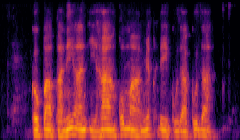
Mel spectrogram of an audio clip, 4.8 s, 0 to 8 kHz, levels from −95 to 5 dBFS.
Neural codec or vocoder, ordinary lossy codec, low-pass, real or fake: codec, 16 kHz in and 24 kHz out, 2.2 kbps, FireRedTTS-2 codec; Opus, 16 kbps; 7.2 kHz; fake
